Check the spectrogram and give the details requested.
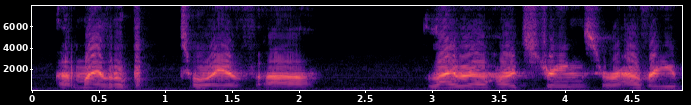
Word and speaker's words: Lyra: little toy of uh Lyra Heartstrings or however you pronounce name yeah because you and I are so we know how to pronounce Lyra like Li some people put l I'm either way really yeah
